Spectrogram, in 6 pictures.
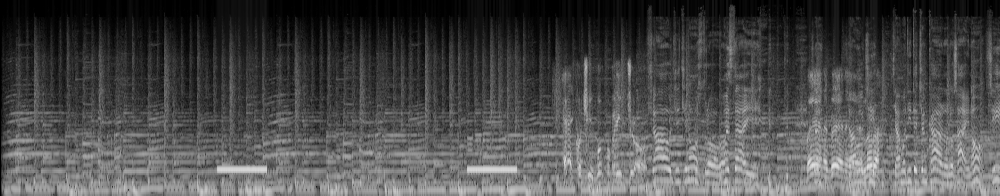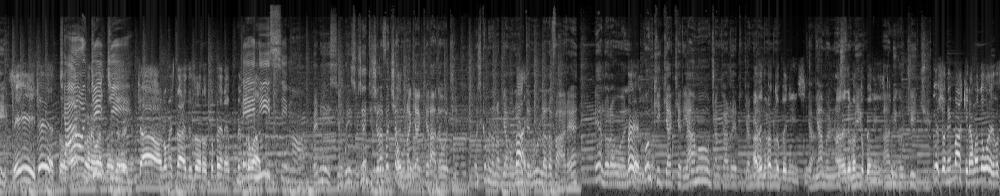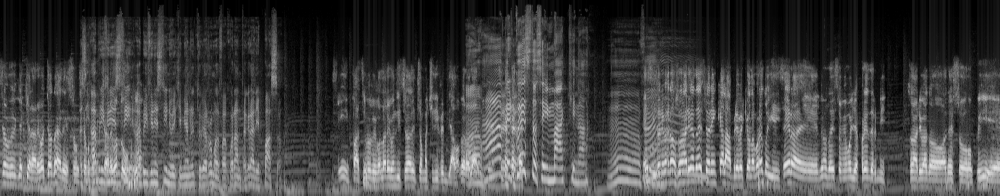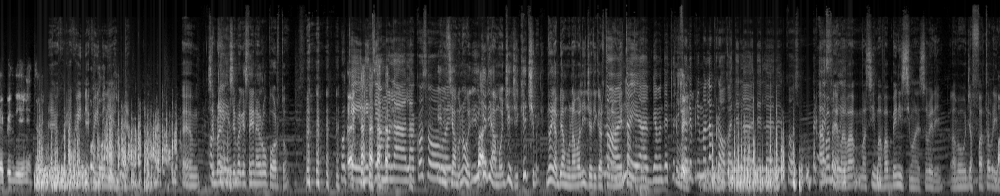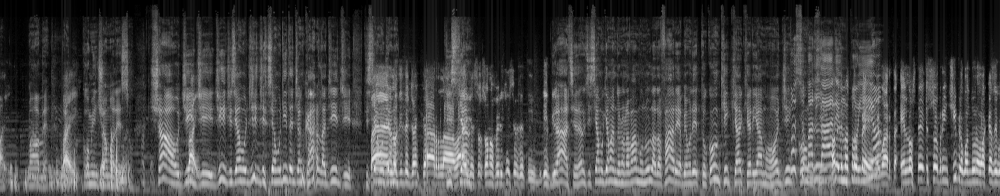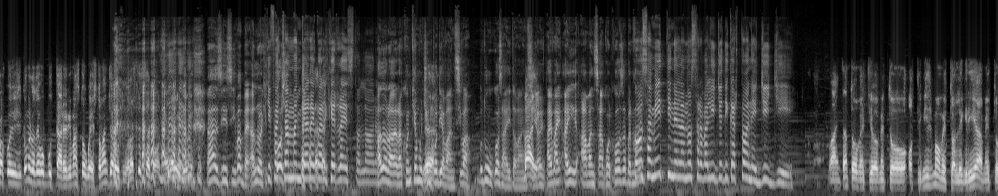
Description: Interview GIGI MISEFERI
Qui l'Intervista integrale come promesso nel programma del primo agosto .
